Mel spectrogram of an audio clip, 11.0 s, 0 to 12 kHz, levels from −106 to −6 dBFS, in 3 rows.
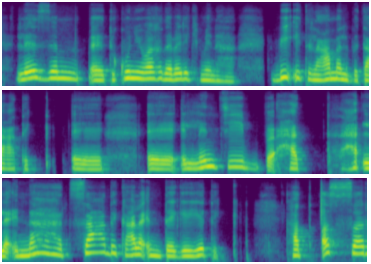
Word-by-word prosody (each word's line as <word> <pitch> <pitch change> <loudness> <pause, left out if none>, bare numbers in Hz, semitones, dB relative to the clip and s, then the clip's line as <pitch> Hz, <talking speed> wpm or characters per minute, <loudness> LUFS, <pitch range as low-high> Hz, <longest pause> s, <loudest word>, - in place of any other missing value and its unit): لازم 230 +1 +3 0.2
آآ، 170 0 +2
تكوني 220 +7 +2
واخدة 220 -2 +2
بالِك 200 0 -1
منها، 155 -6 -5 0.3
بيئة 250 +7 0
العمل 195 +2 +2
بتاعتِك 155 -3 -5 0.4
آآ، 140 -2 -2 0.5
آآ، 150 -2 +1
اللي 160 +5 +1
أنتِ 225 -1 +1
ب 205 -6 -4 0.2
هت 160 -1 -3 0.3
هت 185 -1 -3
لأنها 220 +8 +2
هتساعدِك 270 +5 -1
على 215 +1 +3
إنتاجيتِك، 180 +1 0 0.5
هتأثّر 255 +6 +1
195 Hz, 115 wpm, -22 LUFS, 170-225 Hz, 0.5 s, لازم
